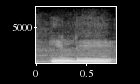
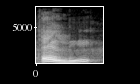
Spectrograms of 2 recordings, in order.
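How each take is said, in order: First: The first vowel is an i sound. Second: The first vowel is an e sound. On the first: "E itu jadi I" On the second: "Jadi bilanya Eli"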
